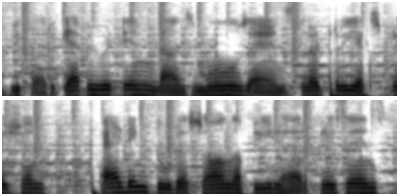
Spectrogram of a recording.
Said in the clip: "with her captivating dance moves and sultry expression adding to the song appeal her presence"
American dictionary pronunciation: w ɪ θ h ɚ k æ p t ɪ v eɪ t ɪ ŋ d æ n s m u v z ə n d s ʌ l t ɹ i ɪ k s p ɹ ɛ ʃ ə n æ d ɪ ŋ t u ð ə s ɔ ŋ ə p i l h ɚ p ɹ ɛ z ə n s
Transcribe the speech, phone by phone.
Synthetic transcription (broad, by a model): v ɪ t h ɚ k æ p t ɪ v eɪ t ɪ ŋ d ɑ n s m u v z ə n d s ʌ t ɹ i ɪ k s p ɹ ɛ ʃ ə n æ d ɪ ŋ t u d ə s ɔ ŋ ə p i l h ɚ p ɹ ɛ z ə n s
